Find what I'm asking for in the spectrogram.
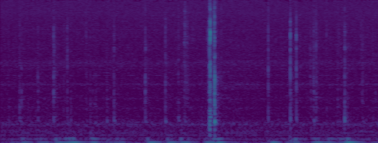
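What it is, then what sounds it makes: Cardboard tea box. Fingertips tap and lightly scratch the sides of a printed, medium-sized, hollow cardboard tea box resting on a cutting mat. Soft, low, hollow thumps come at an uneven pace, with faint, brief clicks and scratchy ticks between them.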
